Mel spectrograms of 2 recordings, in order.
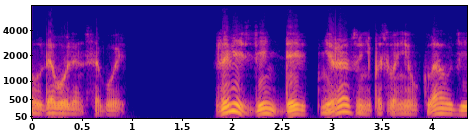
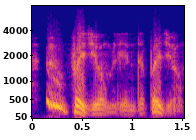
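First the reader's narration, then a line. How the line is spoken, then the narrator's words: Cheerful tone. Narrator (Russian): бодрым тоном сказал Дэвид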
